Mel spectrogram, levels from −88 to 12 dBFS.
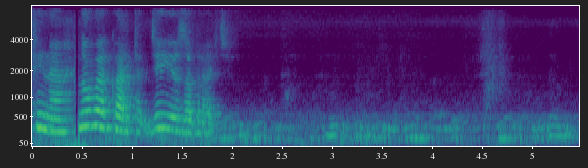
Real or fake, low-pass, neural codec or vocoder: fake; 7.2 kHz; codec, 16 kHz in and 24 kHz out, 1 kbps, XY-Tokenizer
